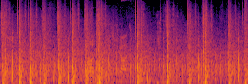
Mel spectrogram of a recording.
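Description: Rapid automatic gunfire from a Squad military shooter match, with dense bursts of sharp cracks in a fast, steady rhythm, loud and close throughout.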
